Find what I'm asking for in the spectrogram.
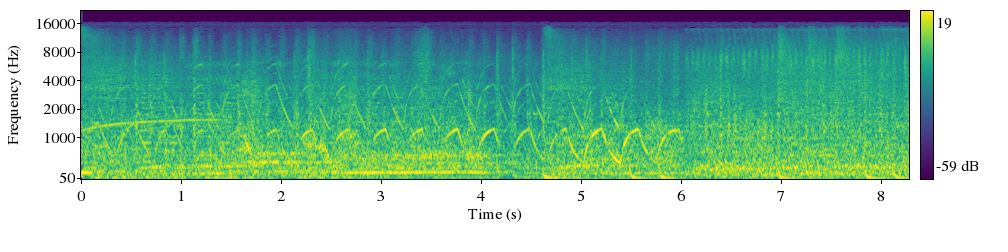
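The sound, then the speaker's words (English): Police squad car sirens wail as the cars arrive at a scene where barricades are going up. Several sirens overlap in rising and falling sweeps, loud and continuous over a low traffic rumble. “Policemen are setting up barricades as squad cars and helicopters arrive on the scene.”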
